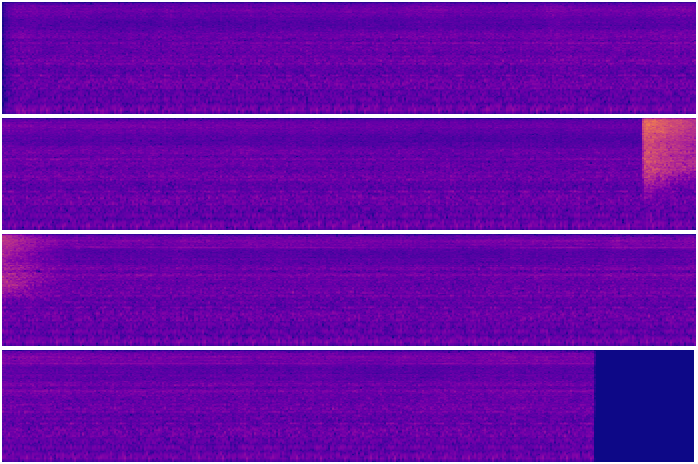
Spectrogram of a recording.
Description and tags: train-engine fade hipass
Gently highpass filtered to remove a little wind noise, and fade in added.
ambience, ambient, engine, field-recording, railway, train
